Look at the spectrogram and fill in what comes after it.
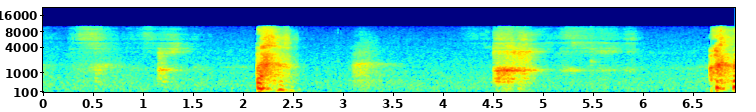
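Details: A drunk adult man snoring in sleep: loud, harsh snorting snores recur about every two seconds, with quieter breaths between them.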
